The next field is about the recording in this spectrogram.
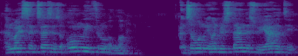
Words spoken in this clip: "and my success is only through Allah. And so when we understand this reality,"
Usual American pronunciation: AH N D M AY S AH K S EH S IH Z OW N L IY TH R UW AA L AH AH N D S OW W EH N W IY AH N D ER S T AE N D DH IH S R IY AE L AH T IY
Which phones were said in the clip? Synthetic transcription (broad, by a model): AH N M AY S AH K S EH S IH Z OW N L IY TH R UW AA L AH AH N S OW W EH N W IY AH N D ER S T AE N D DH IH S R IY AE L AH T IY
